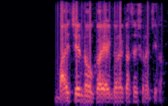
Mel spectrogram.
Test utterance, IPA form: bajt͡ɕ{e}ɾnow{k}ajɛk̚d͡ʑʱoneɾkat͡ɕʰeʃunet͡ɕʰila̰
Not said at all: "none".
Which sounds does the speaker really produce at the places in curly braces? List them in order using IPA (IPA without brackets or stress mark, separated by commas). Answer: e, k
